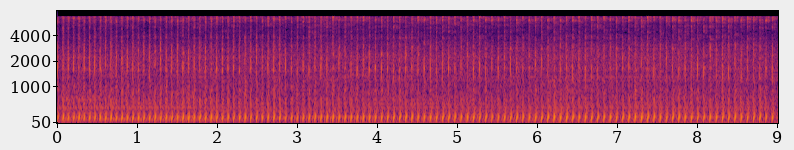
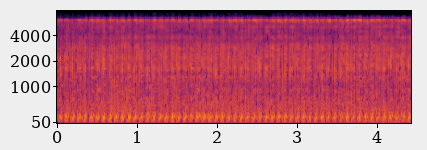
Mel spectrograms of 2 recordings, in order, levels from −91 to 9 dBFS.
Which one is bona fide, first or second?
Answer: first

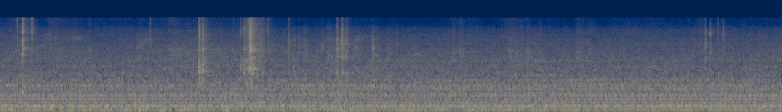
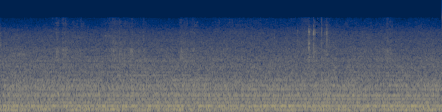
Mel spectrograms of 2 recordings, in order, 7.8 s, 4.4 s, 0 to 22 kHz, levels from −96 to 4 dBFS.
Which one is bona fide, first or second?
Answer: second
